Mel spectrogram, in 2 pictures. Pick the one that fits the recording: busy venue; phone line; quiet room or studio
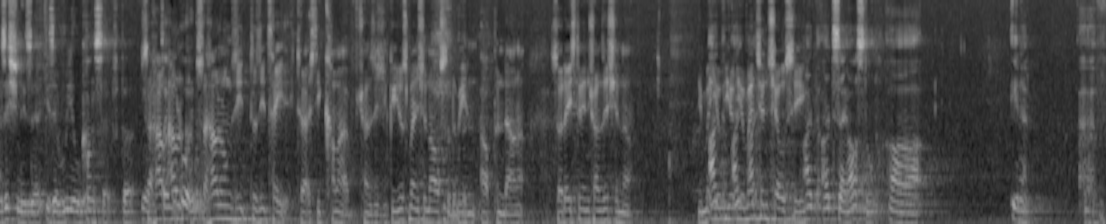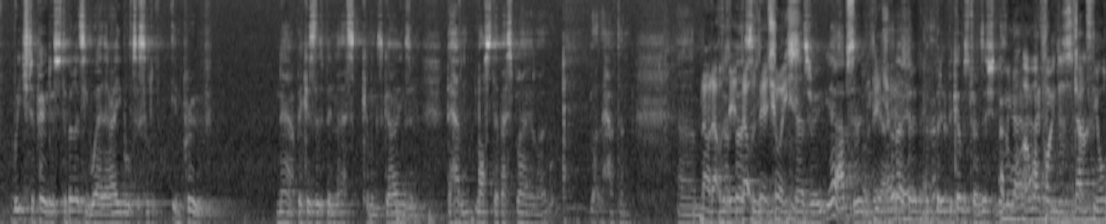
busy venue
